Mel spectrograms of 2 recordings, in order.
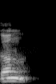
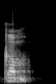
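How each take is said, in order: First: The syllable ends with a nasal ng sound. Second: The syllable ends with a closed m sound. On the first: The speaker continues into the next word. "if you are continuing, then Gang, nasal sound" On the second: The speaker stops before the next word. "If you stop there and then go to the next letter, you have to do it Gam"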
